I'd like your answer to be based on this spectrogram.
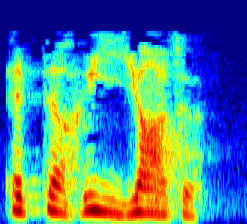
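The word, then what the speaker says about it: Ettehiyyatü: Şeddeler onunla dikkat edin. Ettehiyyatı. Yeri şeddeler böyle.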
